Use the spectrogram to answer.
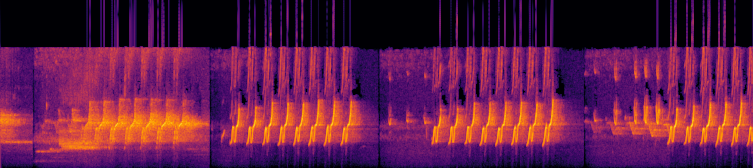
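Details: Prothonotary warbler song: a hoarse opening, then four loud phrases of sharp rising whistled notes, each note repeated rapidly about five to seven times.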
